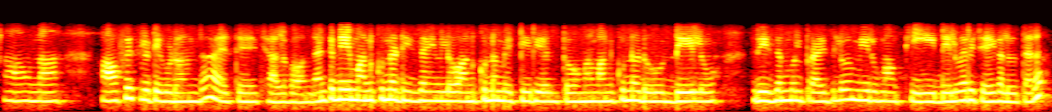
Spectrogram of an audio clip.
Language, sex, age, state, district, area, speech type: Telugu, female, 30-45, Telangana, Hanamkonda, urban, conversation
